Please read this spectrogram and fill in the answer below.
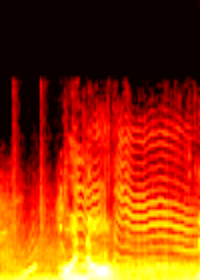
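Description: A girl's drawn-out, whining "oh no", her voice falling in pitch and then held, over light background music.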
